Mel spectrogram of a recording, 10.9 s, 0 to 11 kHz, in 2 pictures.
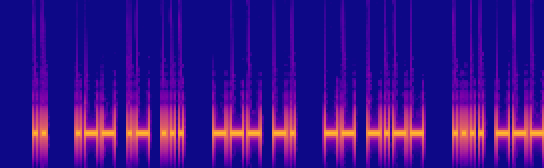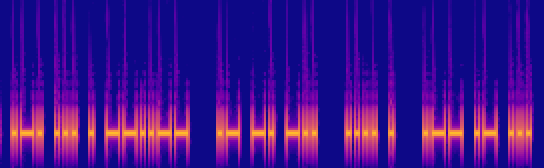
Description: Morse code, heard as a keyed tone, about 28 wpm, 700 Hz. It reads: I WAS ON MY HORSE, AND HE WAS
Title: Sentences from Top 1000 Words - Review Part 3 - 28wpm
